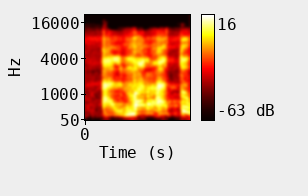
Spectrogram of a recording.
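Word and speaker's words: المرأة: Ya, kalimatnya sama, cuma cara bacanya beda. Al-mar'atu kal mir'ah, yang satu pakai fathah, yang satu pakai kasrah.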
